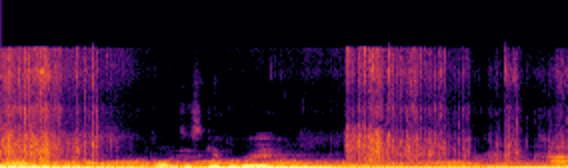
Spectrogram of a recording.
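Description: Background music of steady sustained tones, with a faint voice heard briefly in the middle.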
